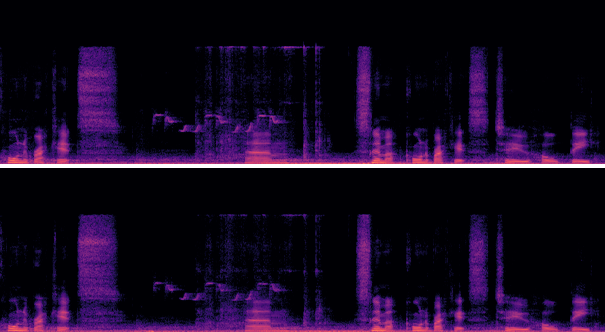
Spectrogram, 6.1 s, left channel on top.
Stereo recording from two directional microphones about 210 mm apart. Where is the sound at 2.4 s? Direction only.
Centre (ahead or behind).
